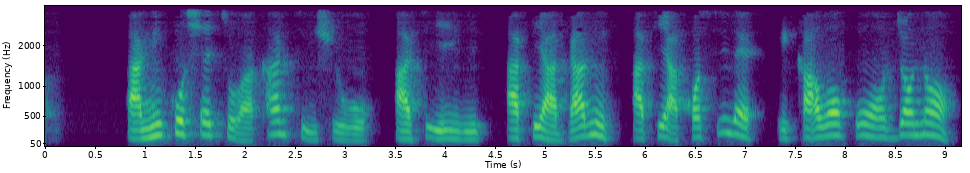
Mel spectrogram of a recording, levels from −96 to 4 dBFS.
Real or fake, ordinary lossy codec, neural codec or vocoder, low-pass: fake; MP3, 32 kbps; codec, 16 kHz, 0.8 kbps, ZipCodec; 3.6 kHz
